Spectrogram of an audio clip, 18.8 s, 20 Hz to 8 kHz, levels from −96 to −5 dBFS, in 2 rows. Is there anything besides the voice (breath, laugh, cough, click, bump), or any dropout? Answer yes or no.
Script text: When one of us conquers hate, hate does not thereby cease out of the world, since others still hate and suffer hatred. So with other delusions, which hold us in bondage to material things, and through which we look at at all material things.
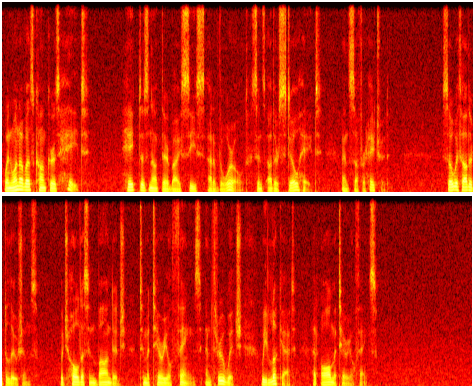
no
